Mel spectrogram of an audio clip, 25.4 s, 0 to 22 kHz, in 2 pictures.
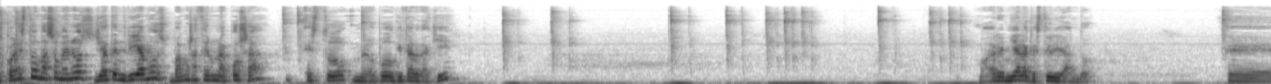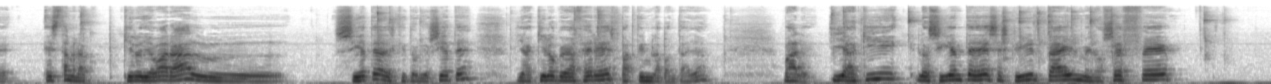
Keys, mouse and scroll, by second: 0.2 ctrl+l, 2.9 super+h, 5.0 super+l, 5.5 super+l, 6.7 super+h, 16.5 super+/, 18.7 super+Return, 21.1 super+h, 21.8-25.4 typing.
